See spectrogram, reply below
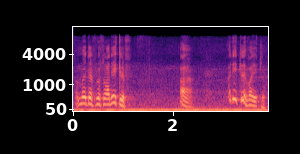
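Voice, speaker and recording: Moroccan man, forties, Casablanca accent. Rapid, emphatic, aggrieved interviewee, slightly muffled recording with faint noise. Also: sits high, huge pitch swings, mellow. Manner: emphatic, aggrieved, repeats himself. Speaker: café owner being interviewed. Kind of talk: street interview, spontaneous complaint. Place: inside a small café, behind the counter. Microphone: handheld reporter microphone.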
